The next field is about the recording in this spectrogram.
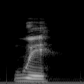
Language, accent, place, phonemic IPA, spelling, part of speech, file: French, France, Lyon, /u.e/, houer, verb, LL-Q150 (fra)-houer.wav
- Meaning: to hoe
